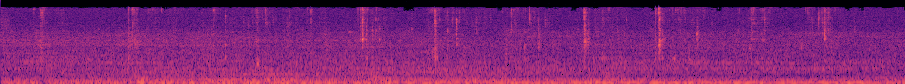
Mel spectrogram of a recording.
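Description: A mouthful of fried-chicken-and-glazed-doughnut sandwich being chewed with the mouth open, with scattered small wet clicks and smacks. Under it runs a steady low hum in the car cabin.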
